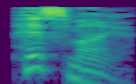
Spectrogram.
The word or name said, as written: pismire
